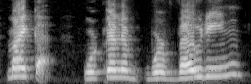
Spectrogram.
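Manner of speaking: hurried call to someone nearby. Real, not acted. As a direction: call over to Micah quickly. Calling out to Micah mid-stream.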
